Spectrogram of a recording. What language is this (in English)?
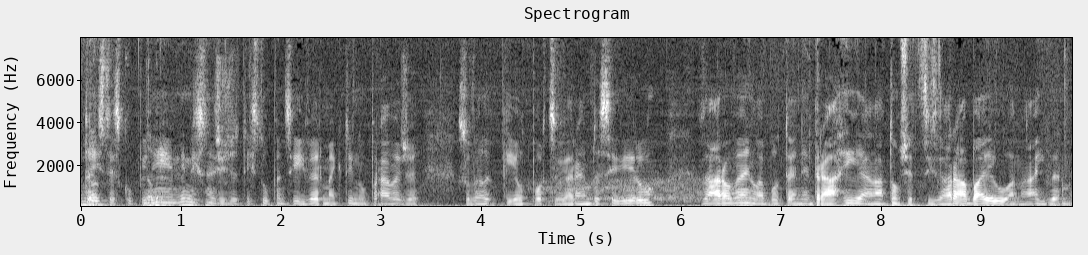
Slovak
